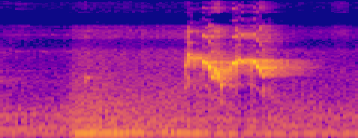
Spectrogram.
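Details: Natural wild song of a sooty-headed bulbul, used as a lure: a single bright, gurgling warbled phrase lasting under a second, preceded by a low hum in the background.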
